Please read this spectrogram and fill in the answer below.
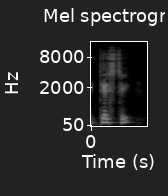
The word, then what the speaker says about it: tasty: Food, F-O-O-D, ça veut dire manger. Tasty, T-A-S. T-Y, ça veut dire goût, goût dans bouche. T-A-S-T-Y, vous prononcez le testy, ça veut dire goût dans bouche.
